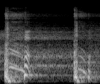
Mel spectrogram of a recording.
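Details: Adult preacher giving an Islamic sermon makes two short, deliberate cough bursts on purpose, as a joking code signal asking for iced tea rather than from illness: voluntary cough.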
